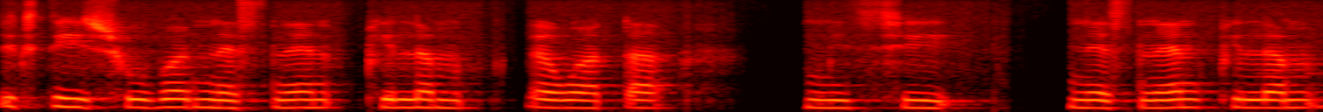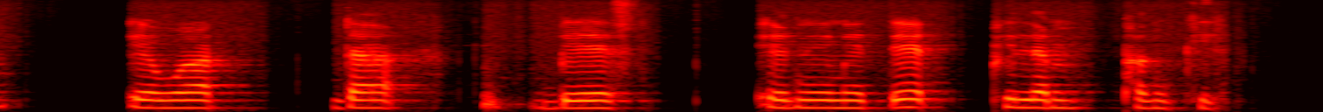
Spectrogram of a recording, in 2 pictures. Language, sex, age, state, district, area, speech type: Manipuri, female, 45-60, Manipur, Churachandpur, urban, read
